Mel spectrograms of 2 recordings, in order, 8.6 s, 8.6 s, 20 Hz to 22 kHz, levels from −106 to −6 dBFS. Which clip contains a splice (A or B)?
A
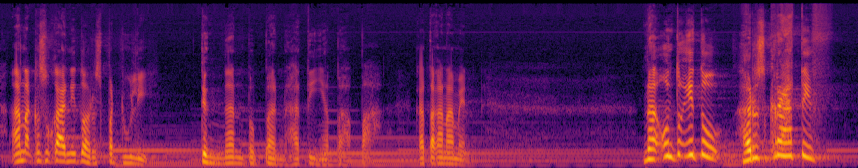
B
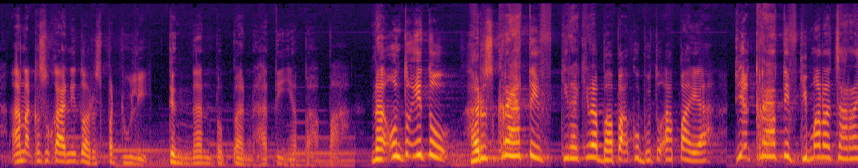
B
